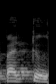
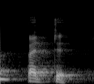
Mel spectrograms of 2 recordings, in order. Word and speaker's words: பற்று: பற்று இரட்டித்து வருகிறது டி போல் இருக்கிறது. பற்று சொல்லி பாருங்கள். பற்று. கற்பு உப்பென்னாக முன்னாலே இருக்கிறது டி போல ஒலிக்கிறது.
